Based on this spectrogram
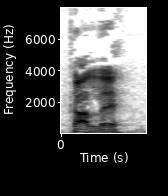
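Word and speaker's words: Calais: Desmonte do acampamento em Calá provoca protestos e polícia interfere. – Calé. O Chico já está ali condenando a sua pronúncia.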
